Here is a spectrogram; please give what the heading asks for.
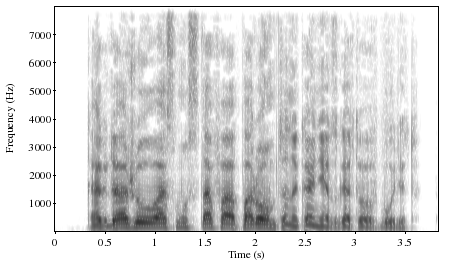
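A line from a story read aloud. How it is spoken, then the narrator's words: Angry shout. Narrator (Russian): сердито крикнул Сударчиков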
